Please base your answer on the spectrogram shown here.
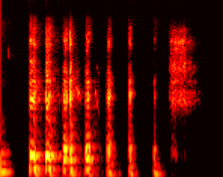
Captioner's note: laughs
